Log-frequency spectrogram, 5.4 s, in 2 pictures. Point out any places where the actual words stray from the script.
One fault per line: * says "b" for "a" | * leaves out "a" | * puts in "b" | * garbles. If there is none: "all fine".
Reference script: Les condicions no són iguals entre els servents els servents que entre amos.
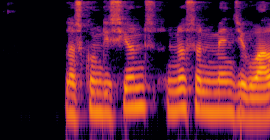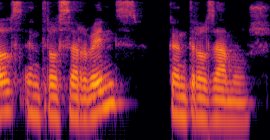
* puts in "menys"
* leaves out "els servents"
* puts in "els"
